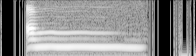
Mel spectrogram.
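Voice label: "ang1", Cantonese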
